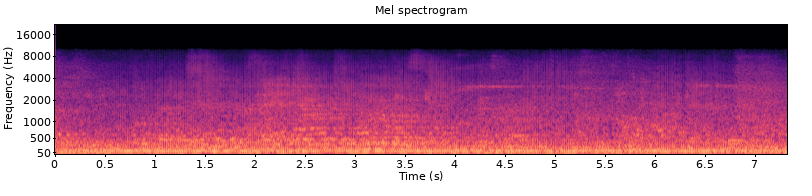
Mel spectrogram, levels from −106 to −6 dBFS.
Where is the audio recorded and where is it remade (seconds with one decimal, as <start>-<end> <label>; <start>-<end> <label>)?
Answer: 0.0-0.6 recorded; 0.6-4.3 remade; 4.3-4.7 recorded; 4.7-5.2 remade; 5.2-6.0 recorded; 6.0-6.7 remade; 6.7-7.3 recorded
